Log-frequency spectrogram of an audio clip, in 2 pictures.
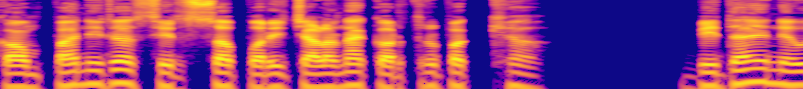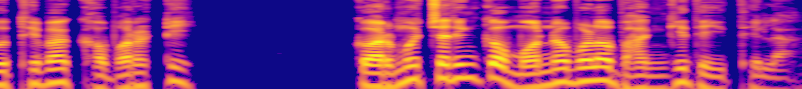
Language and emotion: Odia, sad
